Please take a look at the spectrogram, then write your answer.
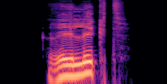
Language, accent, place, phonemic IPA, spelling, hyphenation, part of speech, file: German, Germany, Berlin, /ʁeˈlɪkt/, Relikt, Re‧likt, noun, De-Relikt.ogg
- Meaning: relic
